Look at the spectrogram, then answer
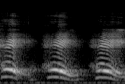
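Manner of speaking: mock hollering, very loud, very high pitch. Retelling how he chased a passing golf cart along the fence line, retelling a loud yell. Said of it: "He's just yelling really loud".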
